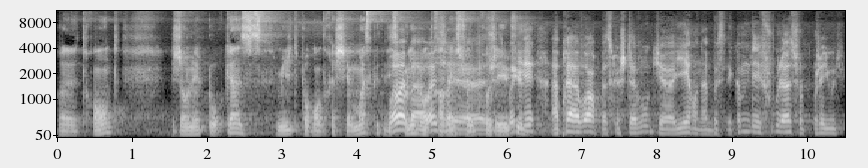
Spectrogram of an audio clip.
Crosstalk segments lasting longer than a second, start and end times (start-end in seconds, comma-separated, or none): 4.4-6.2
